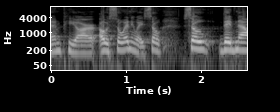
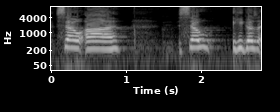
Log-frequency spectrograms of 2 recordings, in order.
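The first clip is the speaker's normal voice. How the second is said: ordinary talk, nothing marked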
